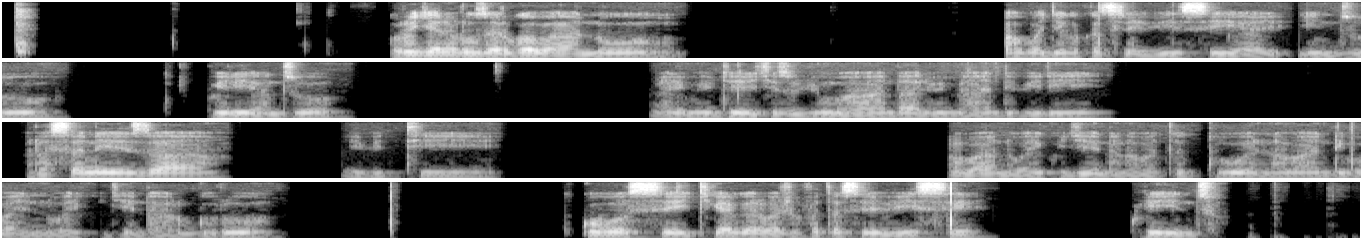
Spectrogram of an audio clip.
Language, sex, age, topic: Kinyarwanda, male, 18-24, health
